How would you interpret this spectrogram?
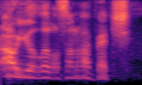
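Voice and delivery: imitating an angry bartender; a hint of Moe's snarl; mock angry Moe. Moe gets mad at Bart, mock angry growl. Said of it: "Then Moe gets mad at Bart".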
